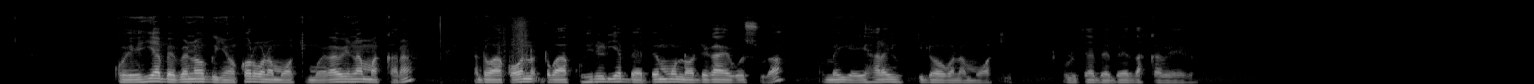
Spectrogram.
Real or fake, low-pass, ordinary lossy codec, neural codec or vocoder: real; 9.9 kHz; AAC, 64 kbps; none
